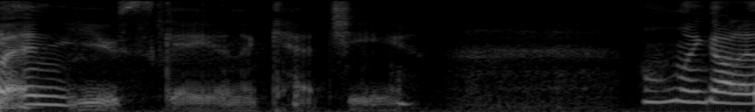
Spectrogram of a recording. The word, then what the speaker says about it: Yusuke: Haru and Yusuke? – Oh my god. – Did I pronounce any of those correct? – Yes, that was perfect.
